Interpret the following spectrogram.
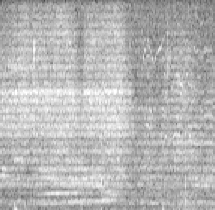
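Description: Near silence, with only faint, thin wavering tones in the background.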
